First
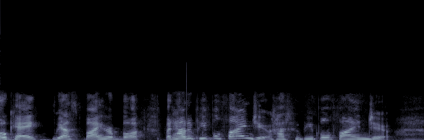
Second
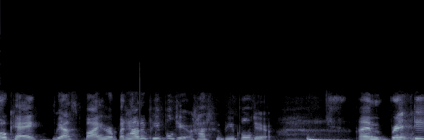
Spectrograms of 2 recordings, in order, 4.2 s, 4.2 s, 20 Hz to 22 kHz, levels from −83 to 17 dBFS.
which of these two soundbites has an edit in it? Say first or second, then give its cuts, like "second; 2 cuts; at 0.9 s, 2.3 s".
second; 3 cuts; at 1.1 s, 1.8 s, 2.5 s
